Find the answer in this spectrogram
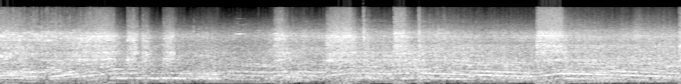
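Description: Several demolition derby cars' engines revving, their pitches rising and falling as they rev up and ease off, with a few short sudden noises over them, the loudest about five and a half seconds in.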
